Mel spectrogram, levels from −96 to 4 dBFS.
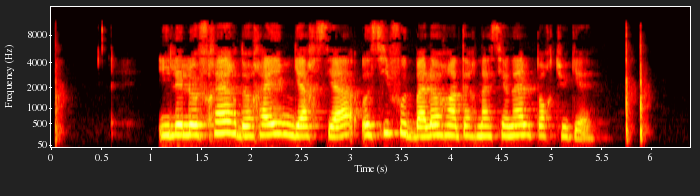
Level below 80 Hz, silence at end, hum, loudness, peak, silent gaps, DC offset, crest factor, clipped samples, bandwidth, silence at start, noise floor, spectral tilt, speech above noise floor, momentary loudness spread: -68 dBFS; 0.5 s; none; -17 LUFS; -2 dBFS; none; under 0.1%; 16 dB; under 0.1%; 11.5 kHz; 1.1 s; -57 dBFS; -4.5 dB/octave; 41 dB; 17 LU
